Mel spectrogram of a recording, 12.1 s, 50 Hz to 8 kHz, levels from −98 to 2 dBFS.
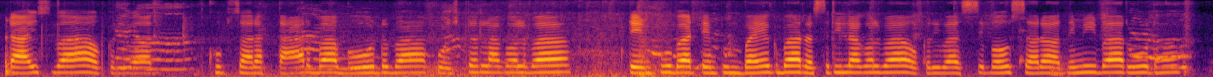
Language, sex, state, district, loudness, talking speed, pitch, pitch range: Bhojpuri, female, Uttar Pradesh, Gorakhpur, -20 LUFS, 150 wpm, 235 Hz, 220-240 Hz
